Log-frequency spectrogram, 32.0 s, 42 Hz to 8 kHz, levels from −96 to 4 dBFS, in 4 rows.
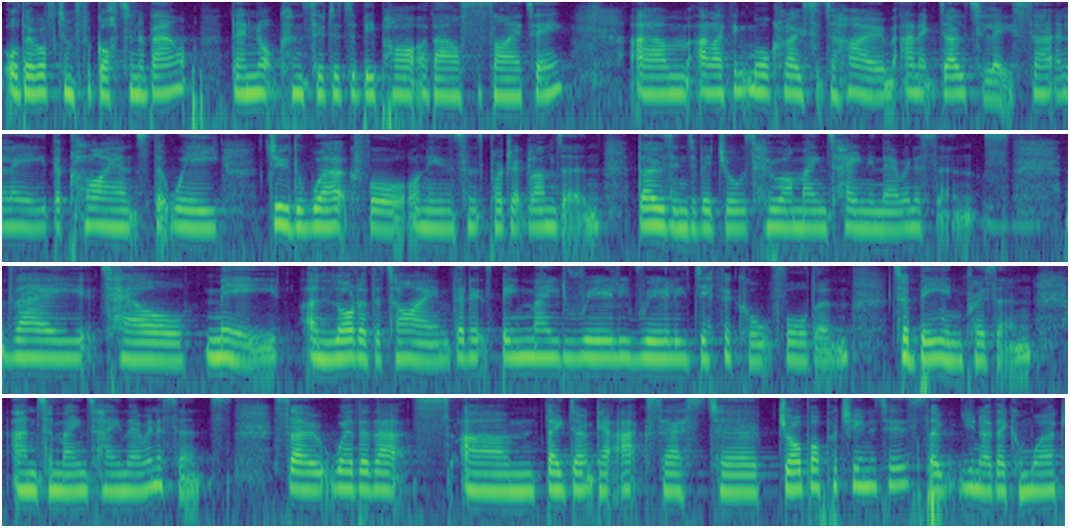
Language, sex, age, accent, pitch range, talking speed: English, female, 30-49, British, 175-195 Hz, 160 wpm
